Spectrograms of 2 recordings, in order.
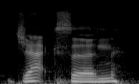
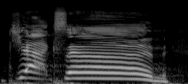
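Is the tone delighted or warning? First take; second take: warning; delighted. First: The name is said low and sternly. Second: The name is called out warmly and excitedly. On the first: The parent is telling the child to stop misbehaving. "we're out in the supermarket, don't want to make a scene" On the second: The parent is happy to see the child. "I've just come down after a long day of work and see Jackson for the first time"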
